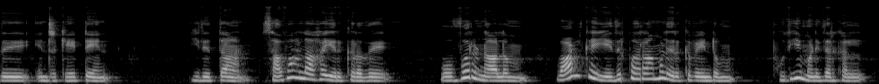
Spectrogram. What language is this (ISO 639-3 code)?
tam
